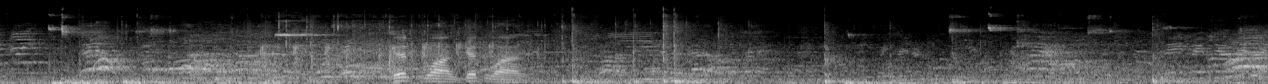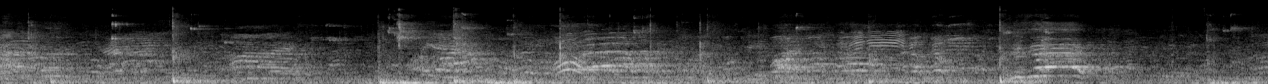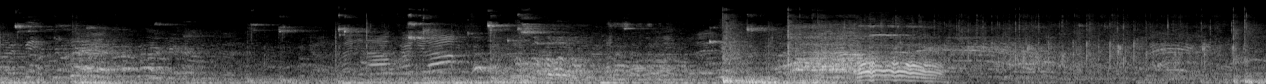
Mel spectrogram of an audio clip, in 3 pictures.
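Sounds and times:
volleyball bouncing on gym floor: 5.6 - 7.3, 37.6 - 38.0
players and spectators shouting: 33.1 - 35.9.

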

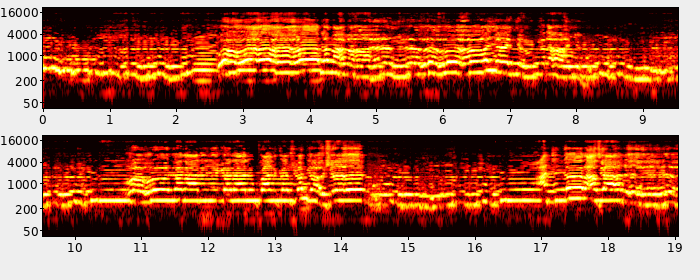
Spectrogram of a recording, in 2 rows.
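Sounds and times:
bowed single-string lute: 0.0 - 19.0
man singing: 2.4 - 8.8, 10.4 - 15.3, 16.8 - 19.0.

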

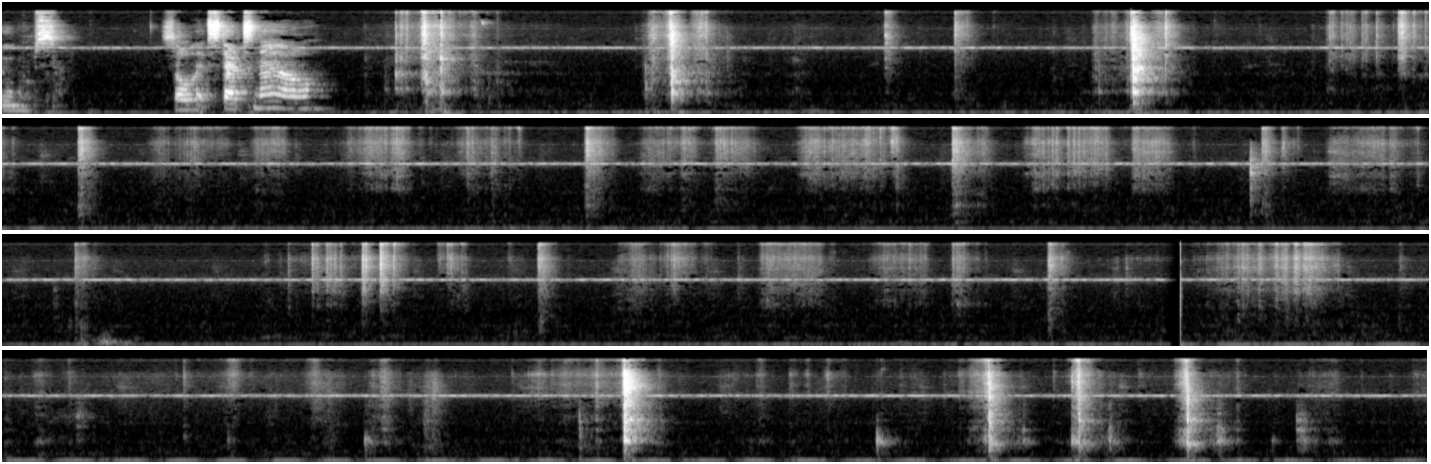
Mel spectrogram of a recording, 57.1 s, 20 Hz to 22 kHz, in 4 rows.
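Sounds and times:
faint high whine: 0.0 - 57.0.

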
